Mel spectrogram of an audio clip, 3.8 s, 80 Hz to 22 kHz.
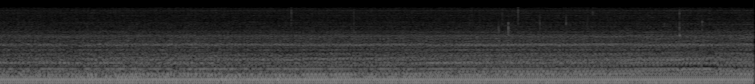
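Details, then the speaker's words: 1959 Ampeg M12 tube guitar amp powered up slowly on variac, vibrato possibly on: steady, even buzzing drone of stacked tones, the amp oscillating; capacitors and 6V6/5Y3 tubes suspected. "sure enough something is oscillating"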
